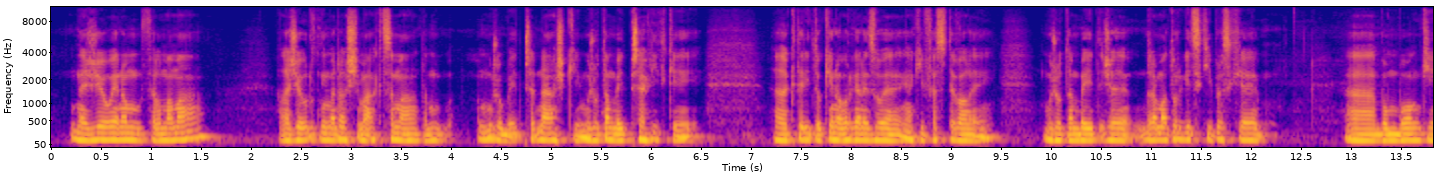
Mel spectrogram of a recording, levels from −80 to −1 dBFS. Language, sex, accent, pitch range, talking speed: Czech, male, native, 110-120 Hz, 125 wpm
